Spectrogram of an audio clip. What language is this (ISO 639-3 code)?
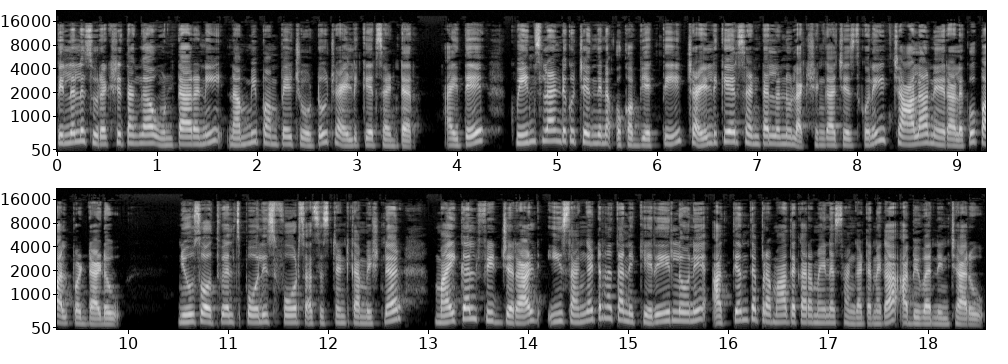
tel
